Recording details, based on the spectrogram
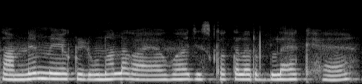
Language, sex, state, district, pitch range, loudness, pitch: Hindi, female, Jharkhand, Garhwa, 230-245 Hz, -13 LUFS, 235 Hz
